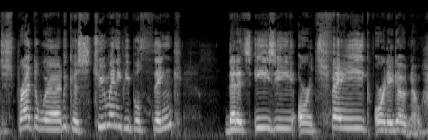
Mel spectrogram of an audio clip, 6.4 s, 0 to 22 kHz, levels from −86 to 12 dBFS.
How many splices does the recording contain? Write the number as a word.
one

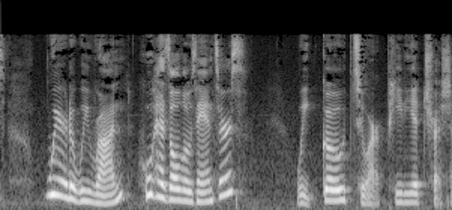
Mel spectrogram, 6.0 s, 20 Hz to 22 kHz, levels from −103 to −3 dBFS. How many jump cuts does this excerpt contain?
one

